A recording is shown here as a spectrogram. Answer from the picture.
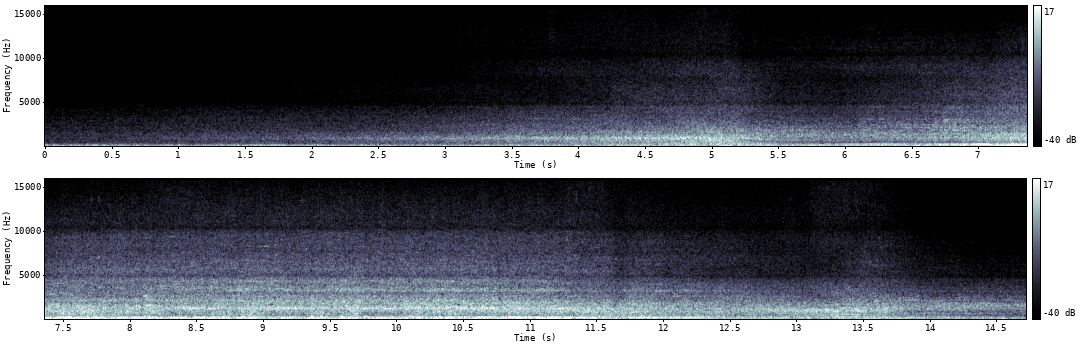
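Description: Tri-Rail commuter train passing over a grade crossing: rumble and rail noise build up, stay loud with a steady hum while the cars go by, then ease off near the end.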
